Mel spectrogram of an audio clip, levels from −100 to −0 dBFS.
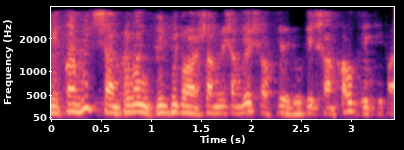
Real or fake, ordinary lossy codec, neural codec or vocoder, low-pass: fake; MP3, 24 kbps; codec, 44.1 kHz, 2.6 kbps, SNAC; 3.6 kHz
